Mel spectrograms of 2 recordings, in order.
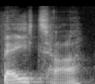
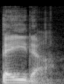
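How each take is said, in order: First: The middle consonant is a crisp T sound. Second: The middle consonant is a soft D sound. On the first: "I don't hear you say beta" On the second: "I hear a D sound. Very, very soft T"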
